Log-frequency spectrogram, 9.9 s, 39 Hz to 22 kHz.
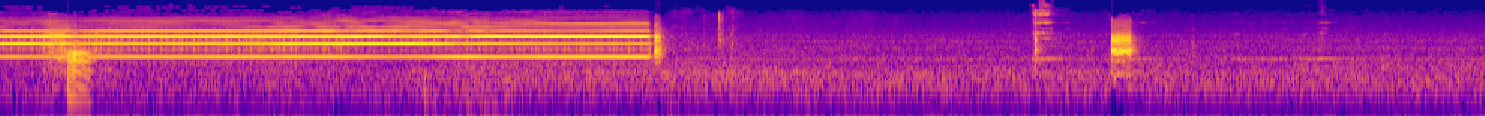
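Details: Packard Bell 35 AM tube radio: steady high whistle near 1 kHz with overtones for about four seconds, then faint hiss. Injected IF signal gets nothing through; coils and tubes check good. Squealing oscillation, cause unknown.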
